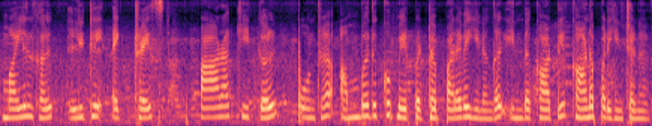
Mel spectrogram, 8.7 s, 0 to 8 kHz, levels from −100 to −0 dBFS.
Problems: background conversations at intervals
